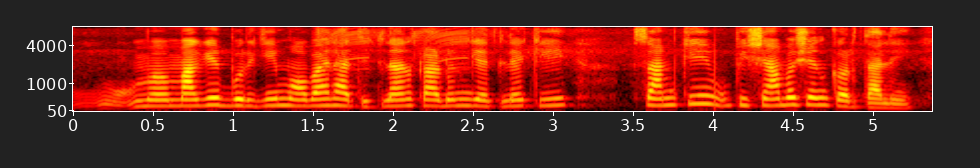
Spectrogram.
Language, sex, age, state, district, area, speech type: Goan Konkani, female, 30-45, Goa, Canacona, rural, spontaneous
